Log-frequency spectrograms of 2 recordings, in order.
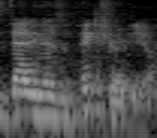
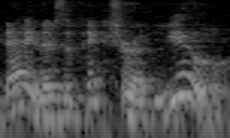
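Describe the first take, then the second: First: Lightly voiced small child, higher; a hint of a young child; little son's voice. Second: Higher child imitation, swooping up on "you"; retold child's emphatic repeat; insistent little son. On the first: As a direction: imitate a child pointing something out to dad. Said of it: "He says". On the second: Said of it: "he's emphatically pointing".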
